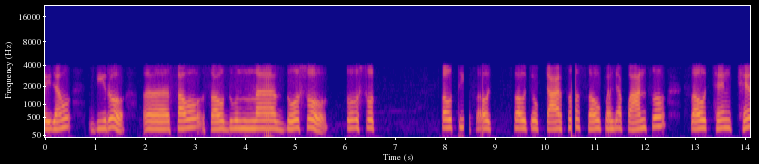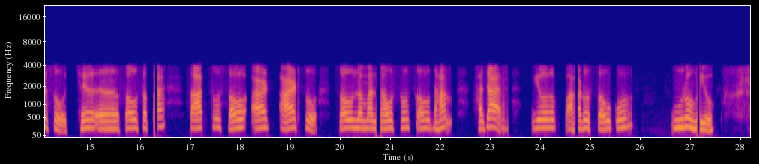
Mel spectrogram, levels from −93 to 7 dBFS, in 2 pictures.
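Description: Telephone-band speech carries two faults. A repeated buffer stutters at 4.4, 8.68, 11.28 and 23.28 s: the same short fragment loops with hard joins, which fits a 40 ms buffer replayed when audio arrived late. Packet loss filled with silence instead leaves empty gaps of 60 to 100 ms right after "सवचोक चार" at 10.54 s, then at 16.3, 20.72, 24.7 and 27.14 s, spacing that points to 20 ms packets.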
